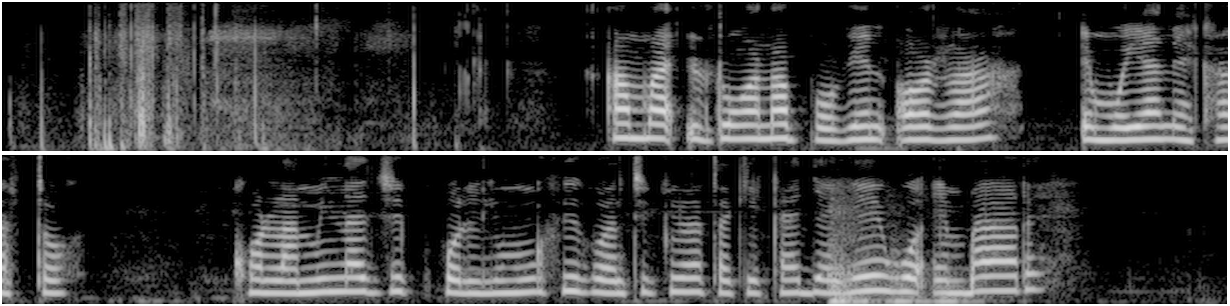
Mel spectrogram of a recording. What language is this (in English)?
Masai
